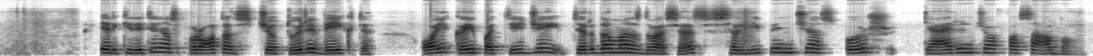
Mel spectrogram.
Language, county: Lithuanian, Kaunas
